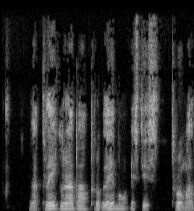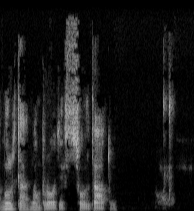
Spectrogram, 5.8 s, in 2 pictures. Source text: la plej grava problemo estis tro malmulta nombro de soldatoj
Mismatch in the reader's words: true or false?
false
